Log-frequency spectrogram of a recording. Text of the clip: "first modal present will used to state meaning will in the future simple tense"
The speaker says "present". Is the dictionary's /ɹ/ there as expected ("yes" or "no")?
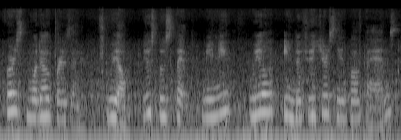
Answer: no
